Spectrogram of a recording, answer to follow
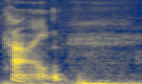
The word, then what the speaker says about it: Kiem: And I just said, look, it doesn't matter, but it's actually pronounced Kiem.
